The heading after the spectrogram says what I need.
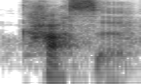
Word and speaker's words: Sparkasse: Then we also have 'st's and 'sp's that both have an 'h' sound inserted there so that you have 'sht' and 'shp' as in 'stop' (shtop). Or the bank 'sparkasse' (shparkasse).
